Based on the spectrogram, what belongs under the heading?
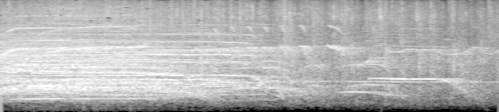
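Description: A loud audience yells and cheers together as a shout-out to people in the Department of Corrections, Perryville, and in Douglas, Yuma, Florence, Tucson and Winslow, many voices whooping and shouting at once, with the roar gradually fading over a few seconds.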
